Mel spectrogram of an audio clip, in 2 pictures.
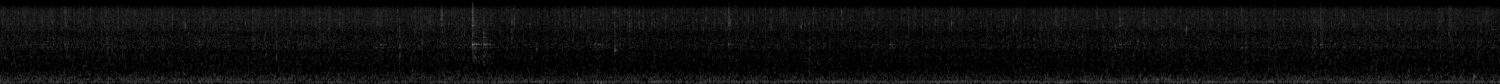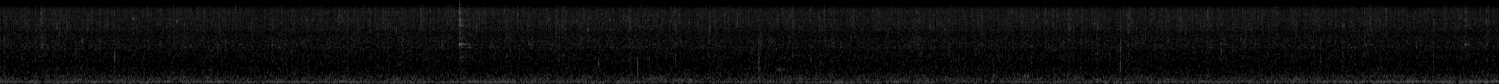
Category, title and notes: Soundscapes > Urban
Freezing rain over snow
Five minutes of freezing rain falling on top of 4-6 inches of snow recorded from under a metal handrail on a front porch. Impact sounds of freezing rain hitting snow and handrail. A few direct impacts. Faint helicopter sounds at the very beginning and end. Audio taken on Sunday, January 25, 2026 on day two of a winter storm in Frankfort, Kentucky, USA. Audio captured with a Zoom H2essential Handy Recorder, then +15 db in Adobe Audition.
field-recording, freezing-rain, snow, winter, winter-storm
